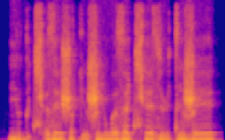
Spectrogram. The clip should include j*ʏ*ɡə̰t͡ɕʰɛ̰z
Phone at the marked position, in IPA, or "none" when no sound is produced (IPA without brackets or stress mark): ɨ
